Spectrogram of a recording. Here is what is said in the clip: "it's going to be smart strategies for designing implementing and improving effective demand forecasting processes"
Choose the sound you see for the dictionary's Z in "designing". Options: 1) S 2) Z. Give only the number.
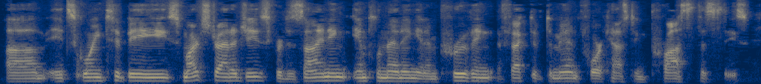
2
